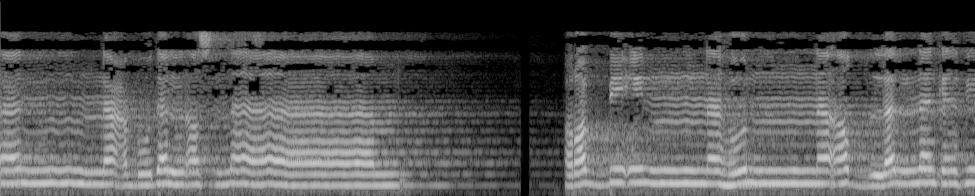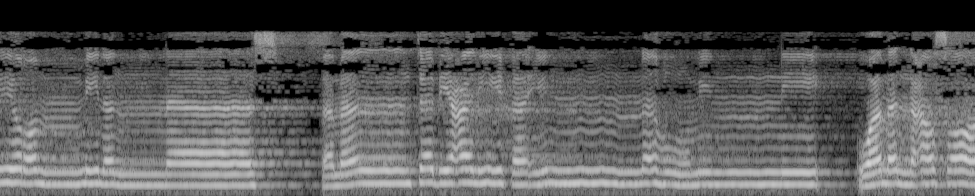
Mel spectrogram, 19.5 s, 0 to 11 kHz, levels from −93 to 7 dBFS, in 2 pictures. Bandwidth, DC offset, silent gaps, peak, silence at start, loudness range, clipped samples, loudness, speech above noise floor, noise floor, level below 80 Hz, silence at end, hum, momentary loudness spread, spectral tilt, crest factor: 6.6 kHz; under 0.1%; 5.22-5.26 s; -2 dBFS; 0 s; 3 LU; under 0.1%; -19 LUFS; 31 dB; -50 dBFS; -52 dBFS; 0 s; none; 6 LU; -5 dB/octave; 16 dB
